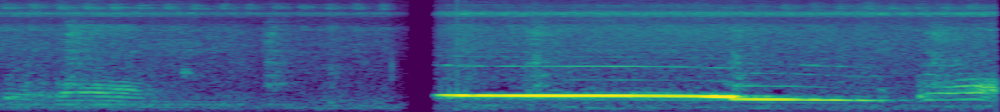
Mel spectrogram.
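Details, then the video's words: Puter pelung, a competition Barbary dove from a champion line in Sragen, Indonesia: after soft low notes, one very long, steady, hollow coo held for about two seconds, then dropping slightly in pitch at its close. "PUTER PELUNG Trah Juara"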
